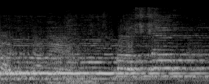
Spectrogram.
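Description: A man singing into a karaoke microphone, holding one long steady note and then a higher held note about halfway through.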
